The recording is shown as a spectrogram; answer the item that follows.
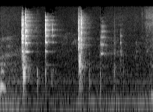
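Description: Handling noise from the phone being gripped: four short, sharp clicks and knocks over about a second and a half, the first two with a brief clinking ring.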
